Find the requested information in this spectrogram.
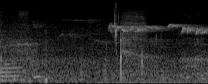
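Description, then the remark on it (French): A small bird calls tip-tip-tip with thin, high-pitched notes in the second half, moderately faint, over a soft background hum with a brief sharp tick. “Ben où il est passé, le petit oiseau? On l'entend faire tip-tip-tip, mais on voit pas.”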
